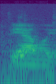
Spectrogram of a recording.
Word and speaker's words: Diallo: The young boy they brought in, is it Diallo, you pronounce it? Diallo, yeah.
